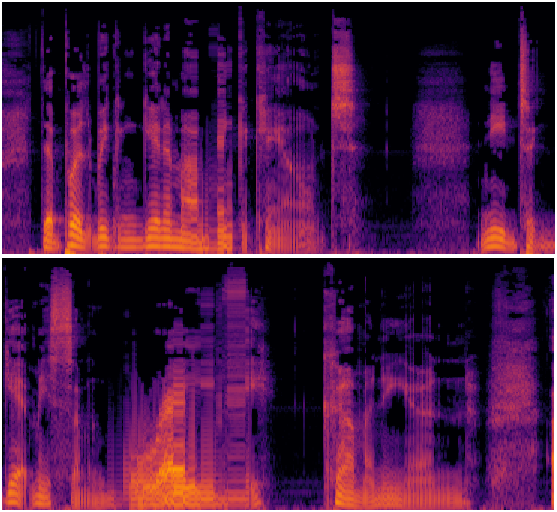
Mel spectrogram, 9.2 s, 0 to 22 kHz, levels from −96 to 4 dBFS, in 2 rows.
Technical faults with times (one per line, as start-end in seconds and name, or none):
1.58-2.06 robotic sound from repeated short buffers
5.48-6.66 robotic sound from repeated short buffers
